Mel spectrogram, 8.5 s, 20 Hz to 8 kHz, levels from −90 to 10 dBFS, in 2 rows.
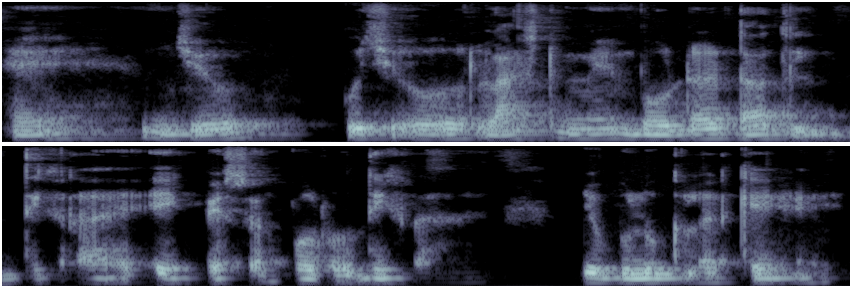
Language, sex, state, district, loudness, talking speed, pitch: Hindi, male, Chhattisgarh, Raigarh, -24 LUFS, 165 wpm, 100 Hz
